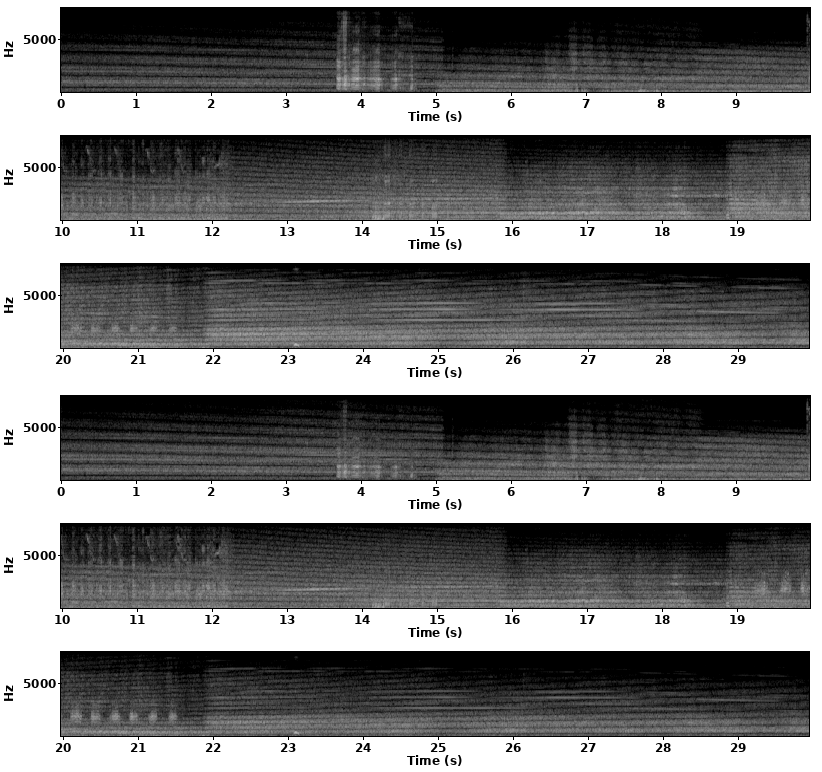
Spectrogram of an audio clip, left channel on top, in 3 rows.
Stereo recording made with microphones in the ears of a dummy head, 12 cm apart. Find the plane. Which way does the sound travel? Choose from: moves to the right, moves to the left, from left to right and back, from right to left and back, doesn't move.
moves to the left.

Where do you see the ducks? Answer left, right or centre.
right.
